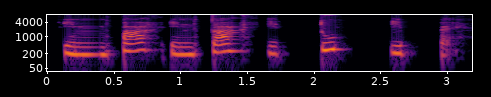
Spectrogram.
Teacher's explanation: So Panãra exhibits word initial e epenthesis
